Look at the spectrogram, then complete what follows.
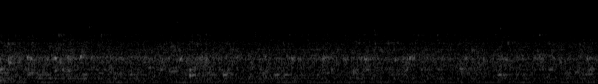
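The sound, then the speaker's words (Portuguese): A small stream trickles and babbles steadily throughout, a continuous soft wash of running water with tiny splashes and gurgles, fairly quiet, with no voices. “Ouço o barulhinho da água.”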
